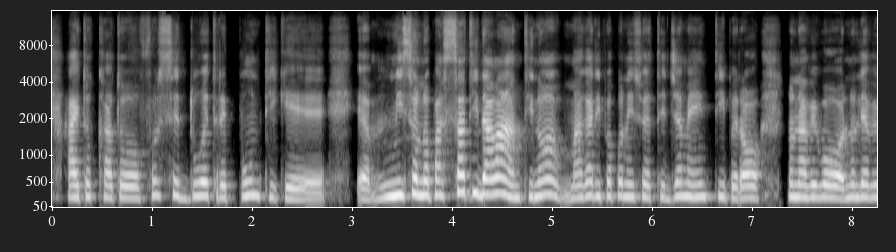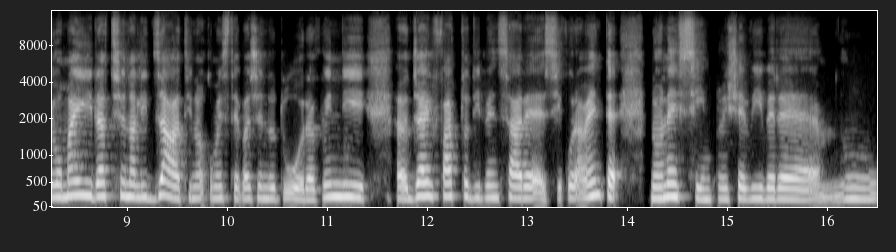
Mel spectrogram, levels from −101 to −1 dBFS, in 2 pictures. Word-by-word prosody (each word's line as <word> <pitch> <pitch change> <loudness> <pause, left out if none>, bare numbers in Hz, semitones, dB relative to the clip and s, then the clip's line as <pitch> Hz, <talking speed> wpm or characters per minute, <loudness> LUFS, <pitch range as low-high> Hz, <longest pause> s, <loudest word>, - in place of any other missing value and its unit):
hai 225 0 +4
toccato 220 -2 -2
forse 255 +2 -5
2-3 245 0 0
punti 240 0 -2
che, 190 - -1 0.3
ehm, 190 -2 0
mi 255 +2 +9
sono 260 0 +5
passati 275 +4 +3
davanti, 275 -5 +5
no? 260 +2 +1
Magari 240 +2 -2
proprio 250 +1 -3
nei 235 -1 +1
suoi 230 -1 -3
atteggiamenti, 235 +2 -1
però 215 -1 +2 0.3
non 235 -1 +2
avevo 225 -1 +3
non 225 +1 -1
li 230 - +3
avevo 225 0 -1
mai 255 +2 +2
razionalizzati, 235 -3 -1
no? 210 - -6
Come 210 +1 -7
stai 205 -1 -10
facendo 205 0 -4
tu 105 - -6
ora. 185 - 0
Quindi, 230 +1 +1 0.3
uhm, 210 - 0
già 245 +5 +2
il 245 -1 +1
fatto 245 0 -3
di 215 -1 -8
pensare 220 -1 -1
sicuramente 235 +5 0 0.3
non 210 +1 0
è 235 - +5
semplice 195 -3 -5
vivere, 195 -2 -1
mhmm, 95 +5 -6
225 Hz, 160 wpm, -20 LUFS, 205-245 Hz, 0.3 s, mi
